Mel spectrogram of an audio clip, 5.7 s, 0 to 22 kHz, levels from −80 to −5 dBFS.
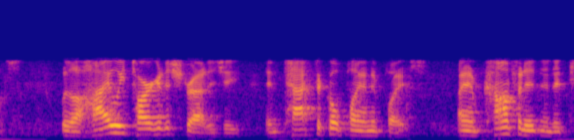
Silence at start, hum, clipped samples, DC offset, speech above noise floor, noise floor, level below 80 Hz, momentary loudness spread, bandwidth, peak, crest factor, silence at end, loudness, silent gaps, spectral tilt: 0 s; none; under 0.1%; under 0.1%; 24 dB; -47 dBFS; -76 dBFS; 16 LU; 4.2 kHz; -6 dBFS; 18 dB; 0 s; -23 LUFS; none; 0 dB/octave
